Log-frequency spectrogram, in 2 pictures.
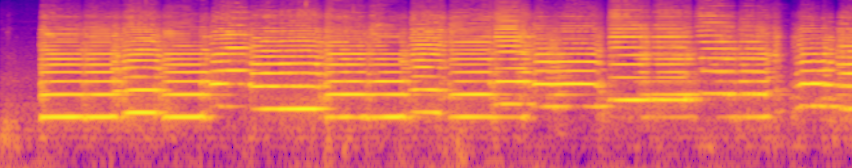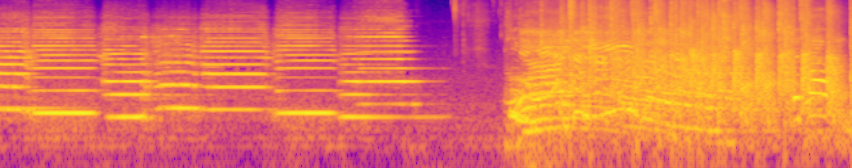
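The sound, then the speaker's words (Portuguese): A violin plays Happy Birthday, performed by a player who bought the instrument only a month earlier. A steady run of sustained, bowed notes lasts about sixteen seconds, then a short pause, then loud clapping breaks out. “com uma música que é o famoso Parabéns para você, tocada pelo violino.”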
